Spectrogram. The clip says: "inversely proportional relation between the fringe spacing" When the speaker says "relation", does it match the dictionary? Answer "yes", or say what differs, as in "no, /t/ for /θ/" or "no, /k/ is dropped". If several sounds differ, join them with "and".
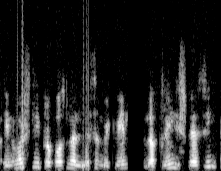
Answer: no, /s/ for /ʃ/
